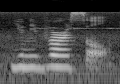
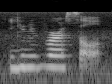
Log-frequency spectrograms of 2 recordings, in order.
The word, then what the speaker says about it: universal: Essa aqui é uma de quatro sílabas, então a primeira, a U, ela é secundária. E a forte, ela é essa aqui, o ver. Universal.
